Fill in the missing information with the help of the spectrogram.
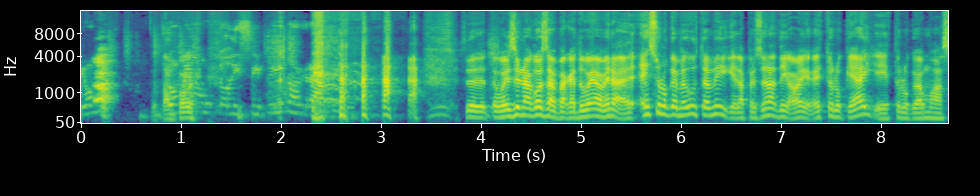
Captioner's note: laughs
